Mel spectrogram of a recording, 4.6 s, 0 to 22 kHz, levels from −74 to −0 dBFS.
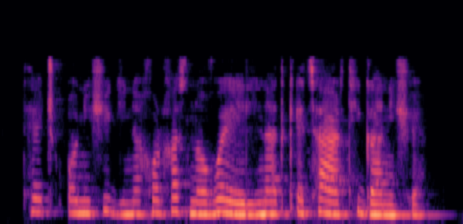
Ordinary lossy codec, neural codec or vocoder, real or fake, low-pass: AAC, 64 kbps; none; real; 7.2 kHz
